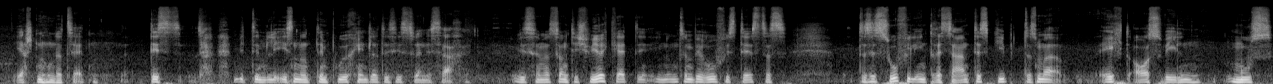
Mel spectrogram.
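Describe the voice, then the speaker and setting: A man speaks at medium pitch, somewhat breathy, with a dark, mellow tone. His intonation is monotone and flat, broken by long, frequent pauses. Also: moderate pace. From Vienna, Austria. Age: 60s. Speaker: bookseller. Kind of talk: interview. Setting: bookshop.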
